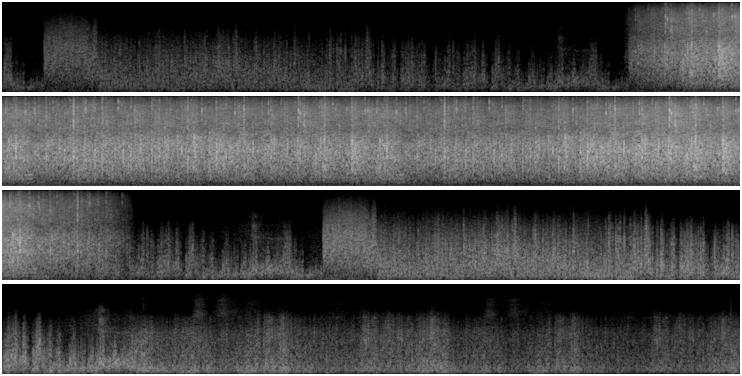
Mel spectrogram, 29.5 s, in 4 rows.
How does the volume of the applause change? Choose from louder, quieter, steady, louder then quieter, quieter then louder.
steady.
